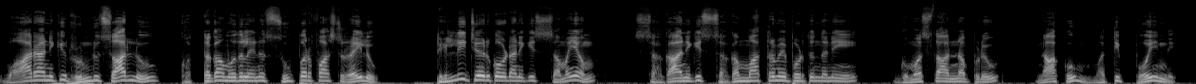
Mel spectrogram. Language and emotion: Telugu, surprised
